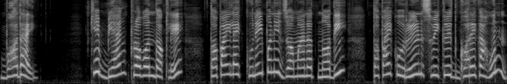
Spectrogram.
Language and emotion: Nepali, surprised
